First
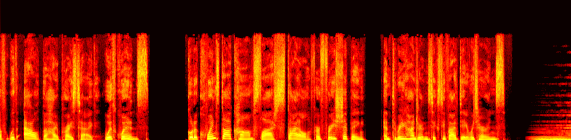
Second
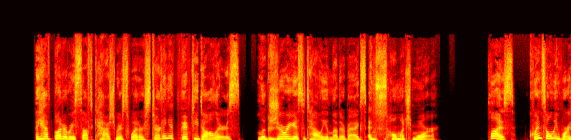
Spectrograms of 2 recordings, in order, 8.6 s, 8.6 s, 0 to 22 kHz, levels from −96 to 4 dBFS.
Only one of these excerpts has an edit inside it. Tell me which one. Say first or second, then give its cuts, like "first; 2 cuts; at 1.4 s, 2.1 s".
first; 1 cut; at 7.6 s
